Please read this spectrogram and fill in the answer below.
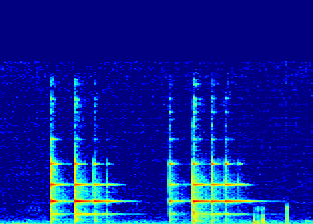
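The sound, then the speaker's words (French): A spoon taps on a plate in two quick runs of bright, ringing clinks, a few sharp strikes each with a short metallic decay, followed by a couple of faint duller knocks. “Le père frappe avec sa cuillère sur son assiette.”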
